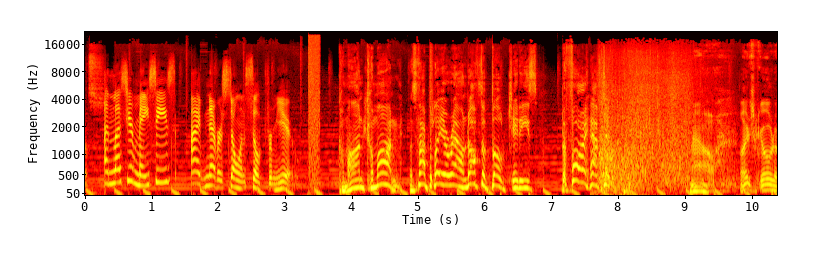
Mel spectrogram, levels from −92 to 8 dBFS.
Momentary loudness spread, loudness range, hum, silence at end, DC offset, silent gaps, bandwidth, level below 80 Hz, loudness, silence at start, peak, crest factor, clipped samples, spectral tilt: 7 LU; 2 LU; none; 0 s; under 0.1%; none; over 20 kHz; -36 dBFS; -18 LUFS; 0 s; -4 dBFS; 16 dB; under 0.1%; -4 dB/octave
